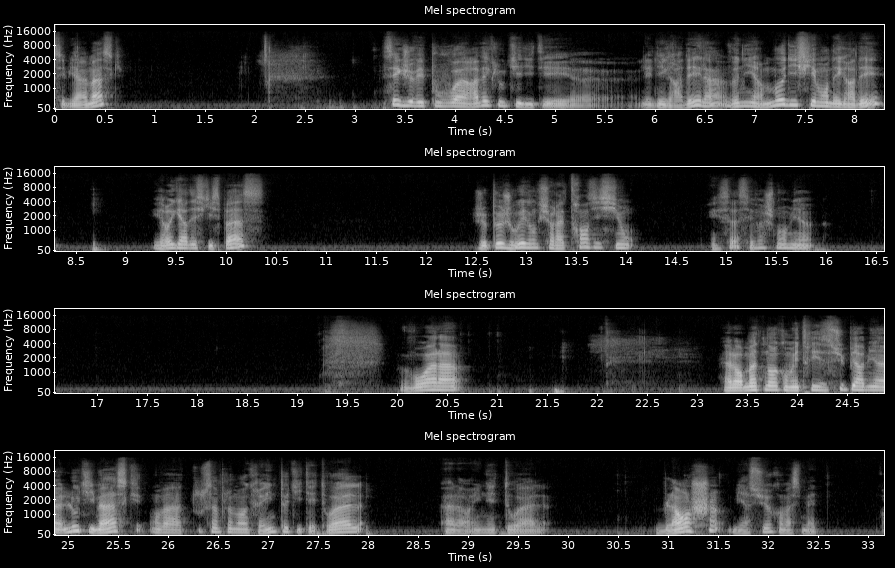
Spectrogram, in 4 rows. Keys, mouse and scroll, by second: 2.4 click, 6.0 click, 7.6-15.7 ctrl+drag, 16.4-19.4 ctrl+drag, 20.6 click, 21.6 KP_Subtract, 22.3 click, 23.7 click, 24.2 click, 26.5 click, 27.4-29.4 ctrl+drag, 30.5 click, 31.1-33.1 drag.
